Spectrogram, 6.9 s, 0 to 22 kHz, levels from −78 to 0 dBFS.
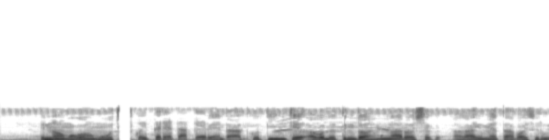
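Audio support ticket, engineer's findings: Codec: likely AAC-LC at a very low rate; heavy damage fits roughly 16 kbps. Throughout: AAC compression leaves nothing above 5.1 kHz, so the speech sounds dull and smeared, with a warbling, fizzy texture on sibilants and sustained sounds.

Player: output starved or thread blocked, likely a playback stall. Silence at 1.48–1.63 s, about 145 ms, cutting the speech off mid-flow before it resumes.

Player recovery: catch-up at higher speed by resampling the backlog. From 1.63 to 2.59 s, starting with "kotiny gee ak ele", playback runs at 1.15x and pitch rises about two semitones.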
